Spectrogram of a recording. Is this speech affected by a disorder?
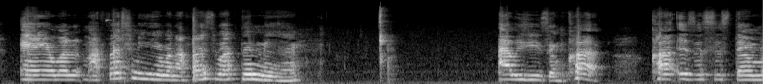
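Yes: cerebral palsy; hard of hearing.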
